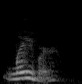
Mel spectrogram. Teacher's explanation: we stress the first syllable in labor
